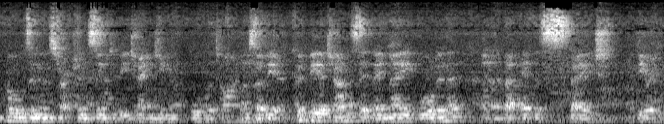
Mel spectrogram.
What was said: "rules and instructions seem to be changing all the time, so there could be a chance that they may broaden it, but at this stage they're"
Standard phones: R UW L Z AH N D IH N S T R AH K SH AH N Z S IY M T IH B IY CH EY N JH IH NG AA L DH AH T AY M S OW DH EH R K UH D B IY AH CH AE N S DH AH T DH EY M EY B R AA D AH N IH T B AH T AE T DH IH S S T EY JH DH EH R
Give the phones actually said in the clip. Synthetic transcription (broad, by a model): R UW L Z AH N IH N S T R AH K SH AH N Z S IY M T IH B IY CH EY N JH IH NG AA L DH AH T AY M S OW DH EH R K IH D B IY AH CH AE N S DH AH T DH EY M EY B AA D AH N IH T B AH T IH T DH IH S S T EY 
